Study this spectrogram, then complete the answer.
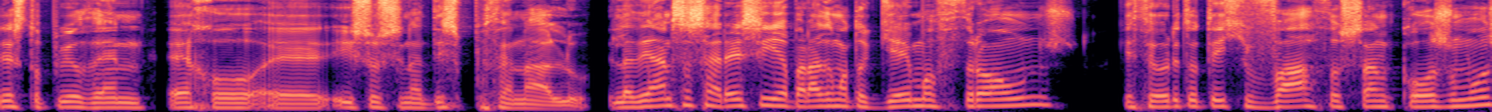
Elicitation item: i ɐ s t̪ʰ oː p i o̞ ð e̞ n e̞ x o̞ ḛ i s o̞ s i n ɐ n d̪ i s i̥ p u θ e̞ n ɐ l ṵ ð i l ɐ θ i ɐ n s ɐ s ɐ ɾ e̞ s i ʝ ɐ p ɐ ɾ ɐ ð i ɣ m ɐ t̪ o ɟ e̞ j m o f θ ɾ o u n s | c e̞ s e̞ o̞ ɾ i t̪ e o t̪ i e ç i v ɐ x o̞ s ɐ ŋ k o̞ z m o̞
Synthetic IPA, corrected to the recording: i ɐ s t̪ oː p i o̞ ð e̞ n e̞ x o̞ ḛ i s o̞ s i n ɐ n d̪ i s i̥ p u θ e̞ n ɐ l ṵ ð i l ɐ ð i ɐ n s ɐ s ɐ ɾ e̞ s i ʝ ɐ p ɐ ɾ ɐ ð i ɣ m ɐ t̪ o ɟ e̞ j m o f θ ɾ o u n s | c e̞ θ e̞ o̞ ɾ i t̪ e o t̪ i e ç i v ɐ θ o̞ s ɐ ŋ k o̞ z m o̞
